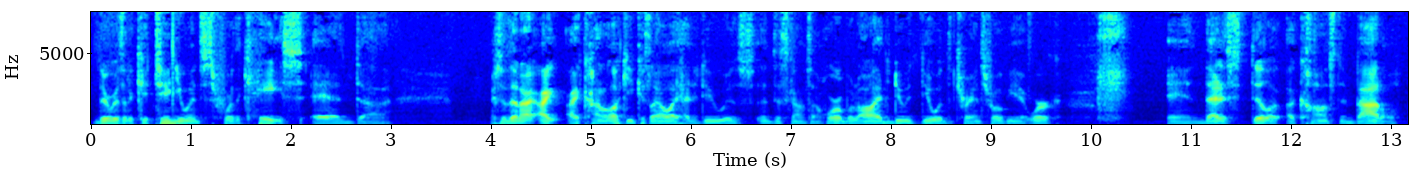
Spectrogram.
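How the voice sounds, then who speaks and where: A man's voice: moderate pace, fairly bright tone. A middle-aged man with a scratchy voice giving a rambling, casual personal update from his office, often repeating himself. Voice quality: scratchy, deeper voice. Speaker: podcast host. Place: indoors in an office.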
